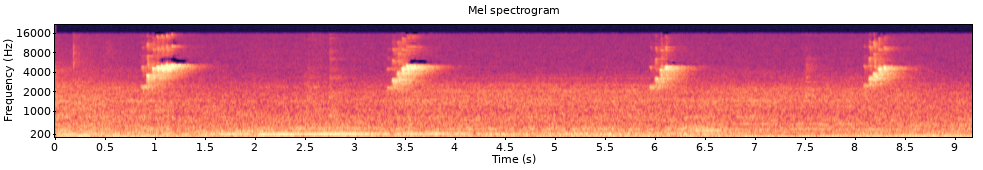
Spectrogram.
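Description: A bird calling: four short rising chirps, evenly spaced about every two and a half seconds, over a low steady hum.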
